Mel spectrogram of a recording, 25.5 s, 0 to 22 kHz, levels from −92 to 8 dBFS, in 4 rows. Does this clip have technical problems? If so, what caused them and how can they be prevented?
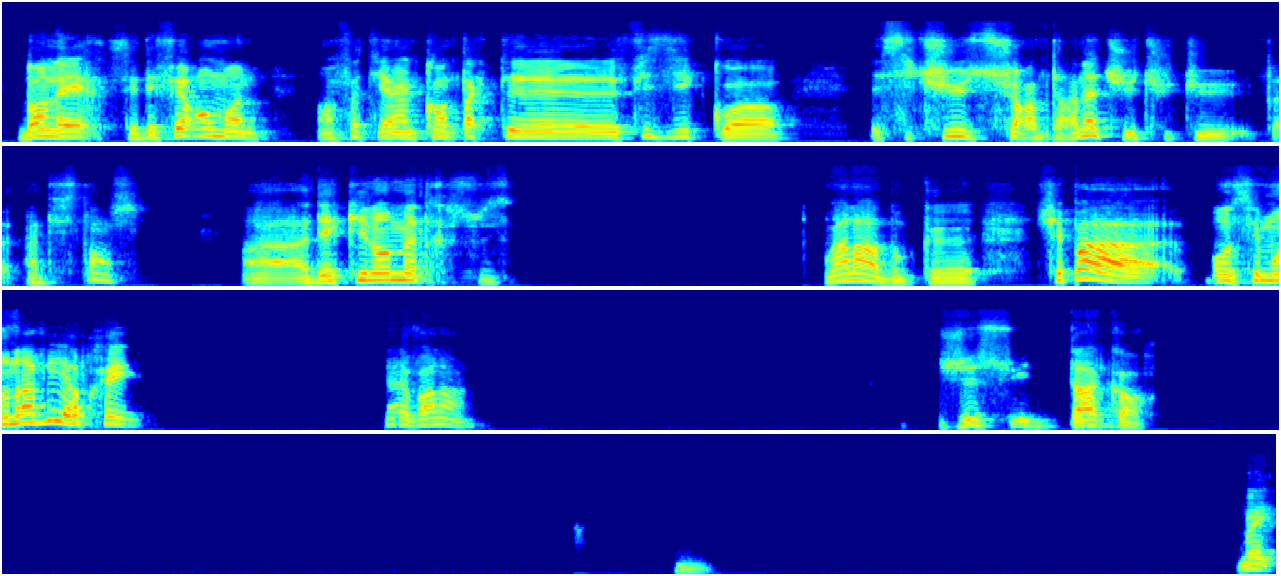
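No, no technical faults are audible in this speech recording, so nothing needs preventing.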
